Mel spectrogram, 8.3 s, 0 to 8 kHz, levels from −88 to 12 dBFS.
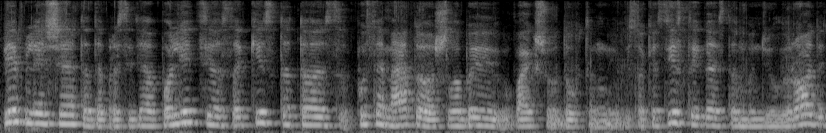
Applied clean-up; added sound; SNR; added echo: neural separator model SepFormer DNS4.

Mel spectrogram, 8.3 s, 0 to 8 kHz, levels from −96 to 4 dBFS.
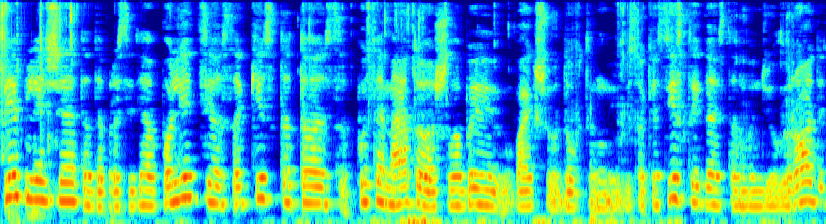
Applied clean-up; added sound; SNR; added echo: classical method WPE with log-MMSE.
